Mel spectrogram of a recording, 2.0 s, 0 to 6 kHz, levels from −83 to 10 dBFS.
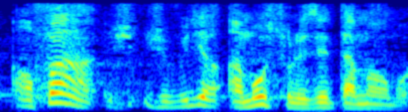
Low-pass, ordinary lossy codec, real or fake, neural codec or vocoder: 5.4 kHz; MP3, 48 kbps; real; none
